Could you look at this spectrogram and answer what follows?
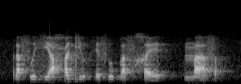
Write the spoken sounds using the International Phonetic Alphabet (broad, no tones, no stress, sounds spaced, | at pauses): ɾ a f ɯ zʲ a ħ ɯ dʲ u h e f ɾ u b a f χ e | m a f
